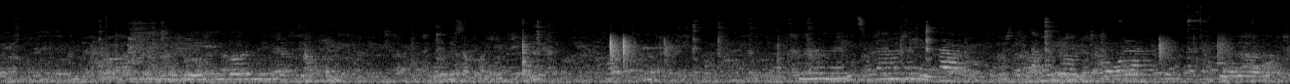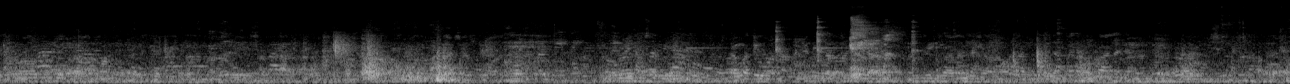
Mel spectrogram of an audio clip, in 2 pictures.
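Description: A crowd of people chatters.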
